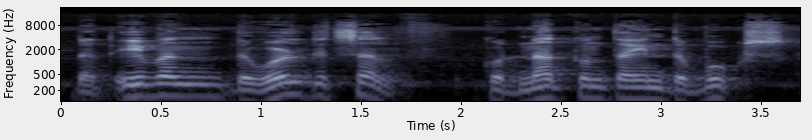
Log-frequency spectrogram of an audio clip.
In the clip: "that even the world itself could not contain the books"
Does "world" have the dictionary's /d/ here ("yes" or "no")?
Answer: yes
